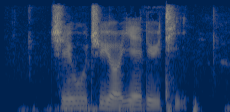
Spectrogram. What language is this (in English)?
Chinese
